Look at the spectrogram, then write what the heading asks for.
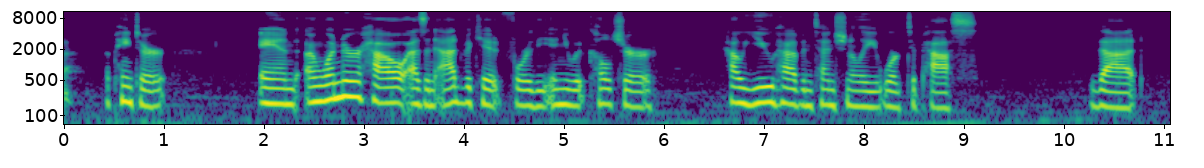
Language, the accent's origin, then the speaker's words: English; Massachusetts, United States; I am from Massachusetts, and we add and drop R's.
